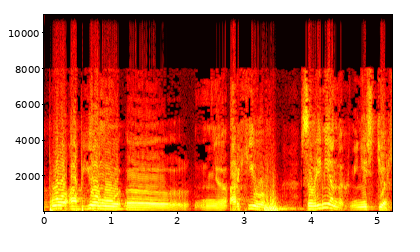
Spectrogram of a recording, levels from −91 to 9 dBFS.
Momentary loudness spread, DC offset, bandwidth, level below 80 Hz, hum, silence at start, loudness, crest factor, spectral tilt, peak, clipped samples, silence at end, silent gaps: 9 LU; under 0.1%; 11 kHz; -26 dBFS; none; 0 s; -7 LUFS; 6 dB; -6 dB/octave; 0 dBFS; 4%; 0 s; none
